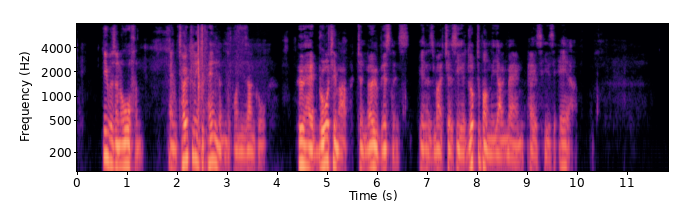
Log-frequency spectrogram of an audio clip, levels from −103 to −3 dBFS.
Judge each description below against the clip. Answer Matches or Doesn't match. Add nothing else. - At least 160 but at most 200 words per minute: Doesn't match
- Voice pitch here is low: Matches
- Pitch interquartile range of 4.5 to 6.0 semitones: Matches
